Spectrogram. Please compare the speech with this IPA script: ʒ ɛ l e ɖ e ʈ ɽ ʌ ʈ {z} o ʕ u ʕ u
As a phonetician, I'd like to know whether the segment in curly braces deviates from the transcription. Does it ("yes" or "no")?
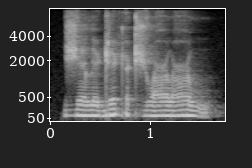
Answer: yes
